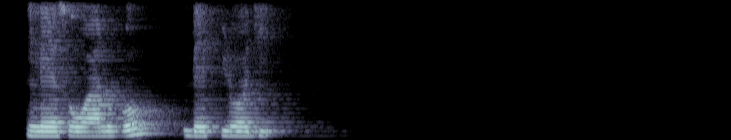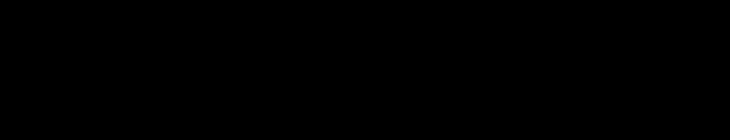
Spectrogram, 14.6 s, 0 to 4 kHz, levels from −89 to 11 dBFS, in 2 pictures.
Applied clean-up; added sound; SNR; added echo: none; none; none; reverberation time 0.5 s.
